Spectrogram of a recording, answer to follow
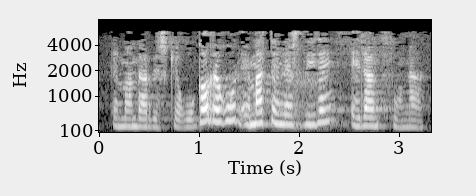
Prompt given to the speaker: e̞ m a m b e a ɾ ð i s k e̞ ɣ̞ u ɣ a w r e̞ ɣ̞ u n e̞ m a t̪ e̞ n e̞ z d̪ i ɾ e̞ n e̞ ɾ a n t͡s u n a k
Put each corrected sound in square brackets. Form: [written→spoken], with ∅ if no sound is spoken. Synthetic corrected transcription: e̞ m a m b e a ɾ ð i s k e̞ ɣ̞ u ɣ a w r e̞ ɣ̞ u n e̞ m a t̪ e̞ n e̞ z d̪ i ɾ e̞ n e̞ ɾ a n t͡s u n a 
